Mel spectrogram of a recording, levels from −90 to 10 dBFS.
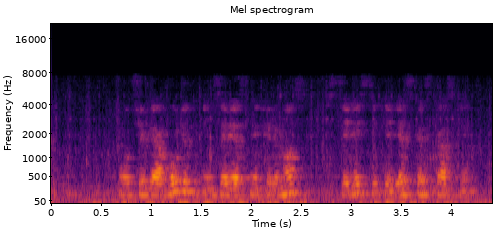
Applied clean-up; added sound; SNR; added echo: none; Livestock, farm animals, working animals; 18 dB; reverberation time 0.3 s.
